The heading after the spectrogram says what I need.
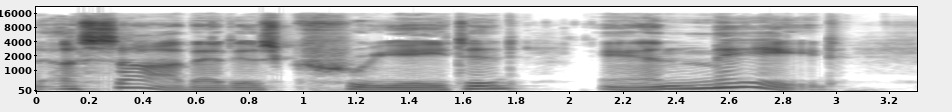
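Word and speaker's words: עָשָׂה: brand new whereas the word for made is pronounced Assa and means not new but remade or made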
